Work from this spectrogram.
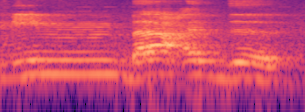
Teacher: In the case of waqf, for example, you say min ba'di. If you stop on the word min ba'di, you say min ba'd. So you pronounce two consecutive sukun.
